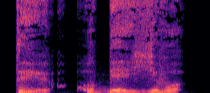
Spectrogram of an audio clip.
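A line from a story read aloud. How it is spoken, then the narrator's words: Wheezed. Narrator (Russian): прохрипела Лия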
